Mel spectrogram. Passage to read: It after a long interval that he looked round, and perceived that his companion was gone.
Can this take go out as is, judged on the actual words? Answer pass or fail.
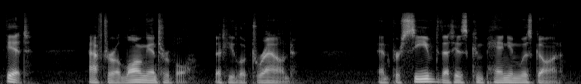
pass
